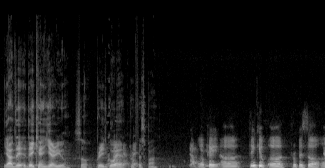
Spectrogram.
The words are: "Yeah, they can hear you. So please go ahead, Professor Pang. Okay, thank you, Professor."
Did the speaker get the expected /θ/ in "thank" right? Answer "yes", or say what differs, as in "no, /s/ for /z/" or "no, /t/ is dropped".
no, /t/ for /θ/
